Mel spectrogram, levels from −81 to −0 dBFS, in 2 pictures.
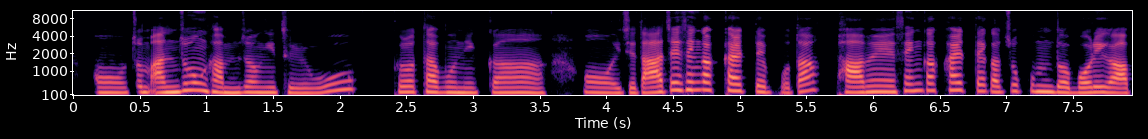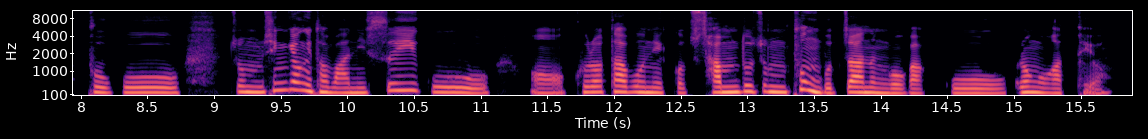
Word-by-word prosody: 어 195 -1 -2
좀 210 0 -2
안 195 +2 +5
좋은 275 0 +1
감정이 200 -2 +1
들고 200 - -4 0.2
그렇다 215 0 +1
보니까 195 -1 -1 0.3
어 190 -2 -2
이제 185 +1 -4
낮에 205 +10 +4
생각할 285 -3 +4
때보다 220 +3 -2
밤에 215 +2 +3
생각할 270 +3 0
때가 240 -4 -2
쪼끔 230 0 0
더 200 -2 +2
머리가 190 0 +3
아프고 195 0 -1 0.4
좀 215 -2 +1
신경이 280 +2 -1
더 215 -2 +1
많이 185 0 -1
쓰이고 200 -9 -2 0.3
어 175 0 -6
그렇다 210 +1 +1
보니까 200 -3 -1
잠도 210 +3 +3
좀 215 -2 +2
푹 305 +3 0
못 180 -1 -5
자는 200 -3 +3
것 170 -1 -1
같고 170 0 -4
그런 205 +1 +2
것 190 - -1
같아요. 175 0 -8
200 Hz, 285 characters per minute, -24 LUFS, 190-225 Hz, 0.4 s, 안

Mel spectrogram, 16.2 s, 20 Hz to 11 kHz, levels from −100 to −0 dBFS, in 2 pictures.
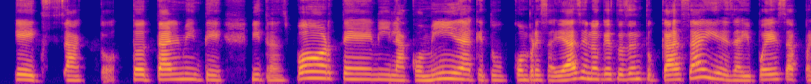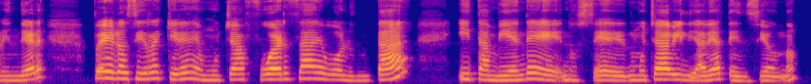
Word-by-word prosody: exacto, 180 -2 -2
totalmente. 205 -1 +1 0.3
Ni 205 -1 -6
transporte 220 +1 +2
ni 200 -1 -7
la 175 -2 -2
comida 205 +4 +1
que 190 - -8
tú 180 -1 -11
compres 190 -1 -3
allá, 185 +5 +5
sino 230 -4 -1
que 215 - 0
estás 205 0 -5
en 225 +1 -3
tu 195 -2 -12
casa 205 +10 +3
y 260 -5 -1
desde 185 -4 -4
ahí 170 -1 -3
puedes 200 +4 0
aprender, 195 - -1 0.5
pero 250 -2 +5
sí 230 -1 -1
requiere 240 -2 -2
de 220 -4 -4
mucha 185 +3 -3
fuerza 220 +3 +3
de 235 -1 -1
voluntad 190 -1 +1 0.6
y 220 -1 -4
también 185 -2 -2
de, 210 -6 +3
no 185 -1 -7
sé, 170 +1 -2
mucha 185 +4 +2
habilidad 205 -4 +1
de 205 - +3
atención, 170 -5 -4
¿no? - - -8
200 Hz, 150 wpm, -23 LUFS, 180-220 Hz, 0.6 s, allá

